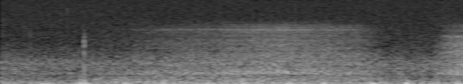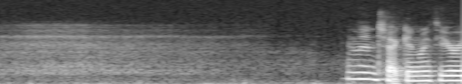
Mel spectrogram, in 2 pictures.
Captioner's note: inhaling and exhaling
